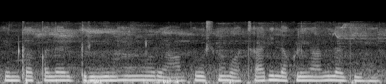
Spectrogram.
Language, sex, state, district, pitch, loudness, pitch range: Hindi, female, Bihar, Darbhanga, 185 Hz, -14 LUFS, 180-190 Hz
